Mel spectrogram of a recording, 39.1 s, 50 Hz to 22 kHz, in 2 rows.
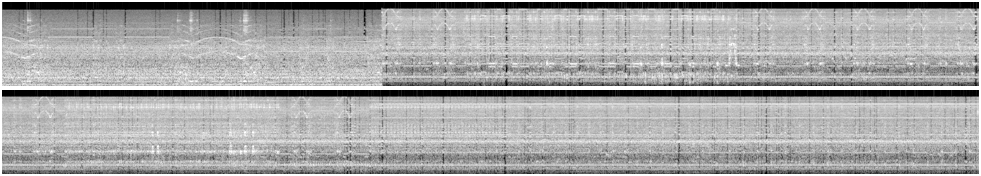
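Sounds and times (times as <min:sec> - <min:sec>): stepper motors whining: 0:00.1 - 0:05.4, 0:07.3 - 0:27.1.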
